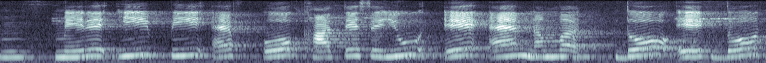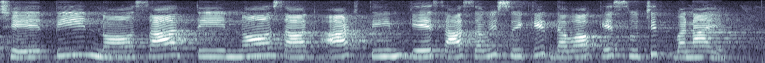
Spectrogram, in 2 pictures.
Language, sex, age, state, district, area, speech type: Hindi, female, 30-45, Bihar, Begusarai, rural, read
